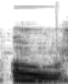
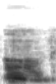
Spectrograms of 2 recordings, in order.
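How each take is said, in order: First: The vowel is a long O sound. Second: The vowel is a short uh sound. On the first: The speaker calls it wrong. "It's not ove" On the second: The speaker calls it right. "a short O would be like uh, in the word of"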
